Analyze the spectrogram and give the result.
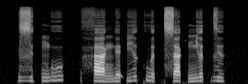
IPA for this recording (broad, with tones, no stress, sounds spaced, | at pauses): z ɨ˨˩ k̚ ŋ u˧ | h aː˧˩ ŋ ɛ̤˨˩ ʔ i˧ ə̯ k w ə˨˩ t̚ s a˨˩ k̚ ɲ əː˨˩ t̚ z ɨ˨˩ k̚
